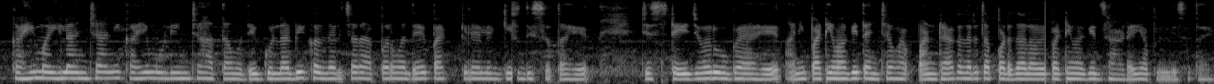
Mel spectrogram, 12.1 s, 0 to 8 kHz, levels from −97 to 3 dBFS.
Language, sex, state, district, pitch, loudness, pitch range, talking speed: Marathi, female, Maharashtra, Sindhudurg, 200 Hz, -36 LUFS, 190-210 Hz, 190 wpm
